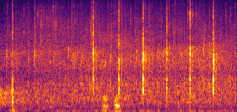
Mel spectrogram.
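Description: Scattered claps from a small audience at a future innovation summit on Mars colonization: a handful of distinct hand claps spaced irregularly over quiet room tone, fairly faint and not building into full applause.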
